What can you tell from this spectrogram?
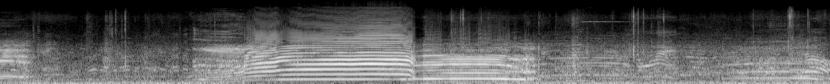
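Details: Enraged cow at an Indonesian cattle trade, charging after people during negotiation; one long, loud, strained moo of about three seconds dominates, then trails off, with people talking around it.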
